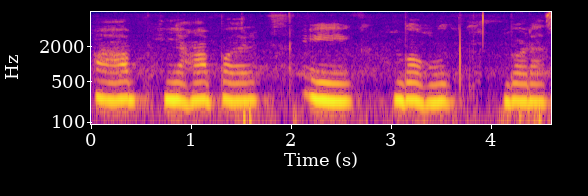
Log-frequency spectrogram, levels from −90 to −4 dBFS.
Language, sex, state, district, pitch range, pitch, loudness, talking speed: Hindi, female, Bihar, Kaimur, 230-245 Hz, 240 Hz, -18 LUFS, 90 wpm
